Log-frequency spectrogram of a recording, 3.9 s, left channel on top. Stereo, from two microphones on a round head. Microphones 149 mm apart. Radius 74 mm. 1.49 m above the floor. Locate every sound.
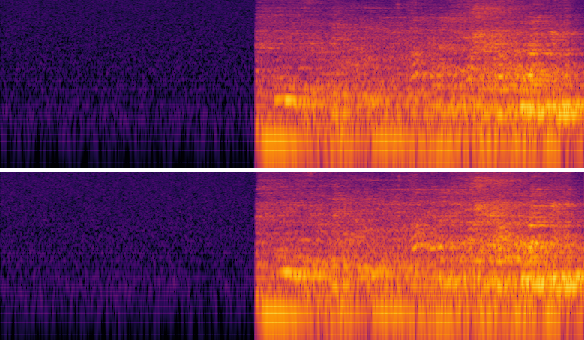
1.7 s laughter: 45° left (ahead or behind), 4 m; by 3.8 s 80° left, 4.5 m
